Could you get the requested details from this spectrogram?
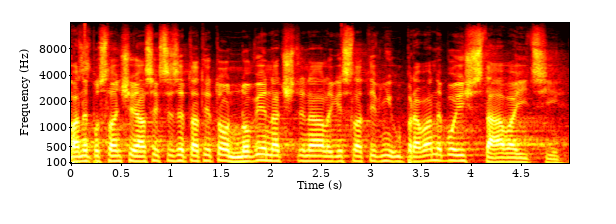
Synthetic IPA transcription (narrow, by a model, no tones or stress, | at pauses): panɛpo̞slant͡ʃɛjaːsɛxt͡sɪzɛp̚t̪at̪jɛt̪o̞no̞vjɛnat͡ʃt̪ɛnaːlɛɡɪslat̪ɪvɲiːʔuːpɾavanɛbo̞jɪʃst̪aːvajiːt͡siː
